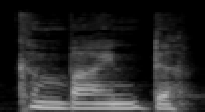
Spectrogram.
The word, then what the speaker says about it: combined: And this ed verb is pronounced d, combined.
